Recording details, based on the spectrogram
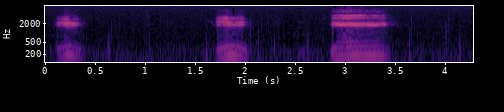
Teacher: allongeant les 2 lèvres en dehors, les approchant aussi l'une de l'autre sans les joindre tout à fait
